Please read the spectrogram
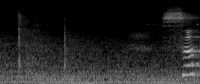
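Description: Quiet room tone with a low steady hum and a couple of faint clicks, then a woman starts speaking near the end.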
